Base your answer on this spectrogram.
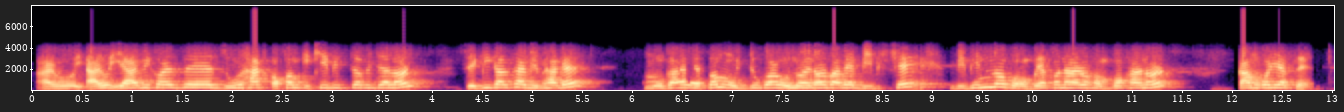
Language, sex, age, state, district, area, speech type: Assamese, female, 45-60, Assam, Charaideo, urban, conversation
